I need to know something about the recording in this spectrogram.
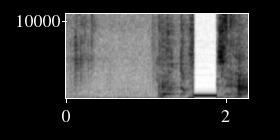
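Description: A short editing bleep, one steady beep of about a quarter second near the end, laid over a spoken word to censor it just after a voice starts speaking. Before it there is only faint room sound.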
